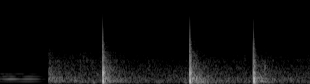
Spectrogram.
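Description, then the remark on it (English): Three sharp, booming explosions go off about a second apart over a steady rumbling background as bombs dropped from a drone by a Ukrainian unit hit a Russian main battle tank, each a sudden crack that fades quickly. A brief humming tone comes just before the first blast. “His unit also managing to take out a Russian main battle tank by dropping several bombs on it.”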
